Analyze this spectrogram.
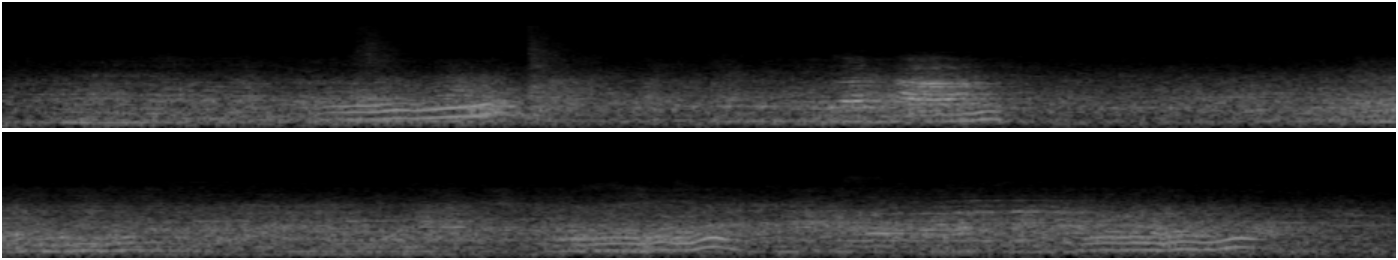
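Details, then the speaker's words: Child with harsh, high-pitched noise on inspiration, heard best with the ear close to the mouth; inspiratory stridor. "cet enfant fait un bruit rocard l'inspiration cet enfant a un ce prix d'or"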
